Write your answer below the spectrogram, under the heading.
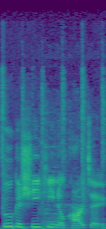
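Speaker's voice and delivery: Americanized, american-accented pronunciation. Trying to pronounce a japanese music title: americanized pronunciation. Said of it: "said it like a true American".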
